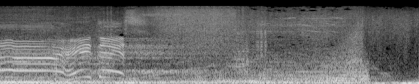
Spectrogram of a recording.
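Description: A man's long, high held scream that wavers and breaks off about a second in, over music with a heavy bass line.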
